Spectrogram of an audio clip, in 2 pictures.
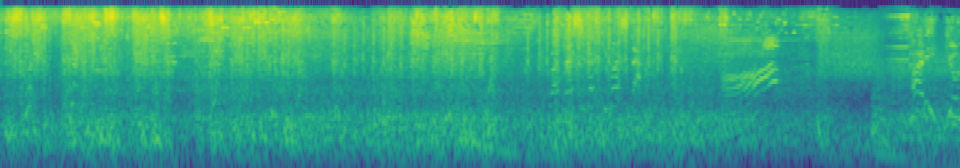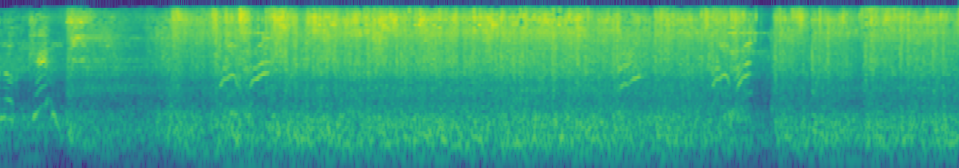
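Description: Loud electric crackles and explosions burst again and again.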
